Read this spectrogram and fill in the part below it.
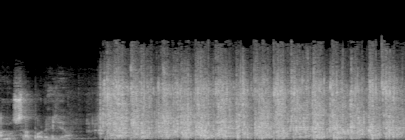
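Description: Ice rattles rapidly inside a metal cocktail shaker being shaken.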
